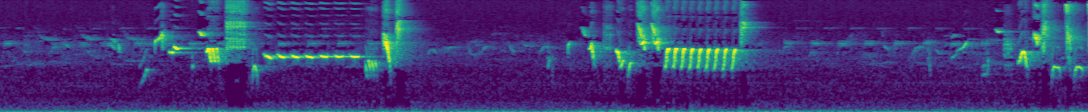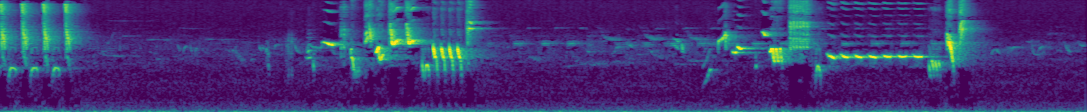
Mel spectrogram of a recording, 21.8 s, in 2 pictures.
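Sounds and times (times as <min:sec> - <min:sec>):
birds singing in a forest: 0:00.0 - 0:21.7.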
